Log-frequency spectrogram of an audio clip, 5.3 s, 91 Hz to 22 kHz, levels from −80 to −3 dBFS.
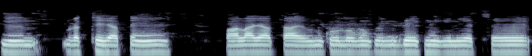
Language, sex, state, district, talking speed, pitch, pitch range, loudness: Hindi, male, Uttar Pradesh, Hamirpur, 170 wpm, 135 Hz, 135-140 Hz, -16 LUFS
